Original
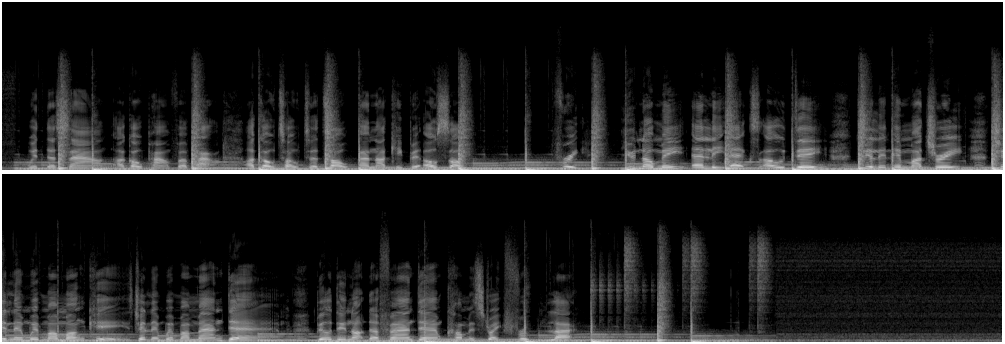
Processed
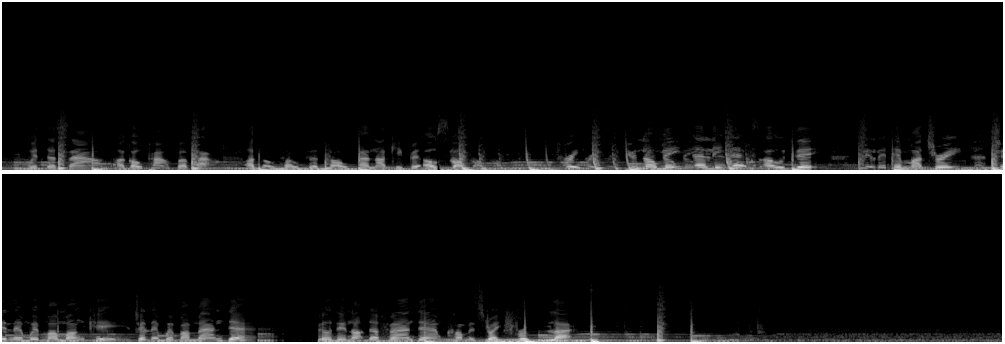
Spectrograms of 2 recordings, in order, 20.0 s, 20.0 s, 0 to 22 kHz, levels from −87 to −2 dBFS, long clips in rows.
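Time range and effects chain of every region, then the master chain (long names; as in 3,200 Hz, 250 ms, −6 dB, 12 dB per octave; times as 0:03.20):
0:02.50–0:03.55: low-pass filter 1,000 Hz 6 dB per octave + low-shelf EQ 340 Hz +9.5 dB + downward compressor, threshold −24 dBFS
0:04.34–0:07.53: all-pass dispersion lows, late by 42 ms, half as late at 910 Hz + repeating echo 197 ms, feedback 36%, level −10 dB
0:08.08–0:08.92: high-pass filter 420 Hz + high-shelf EQ 5,500 Hz +8.5 dB + output level in coarse steps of 13 dB
0:12.43–0:13.21: noise gate −35 dBFS, range −33 dB + downward compressor 10 to 1, threshold −34 dBFS
0:14.84–0:15.97: low-shelf EQ 450 Hz +11.5 dB + one half of a high-frequency compander encoder only
whole clip: reverb reduction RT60 1.2 s; low-pass filter 1,200 Hz 12 dB per octave; level −1.5 dB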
